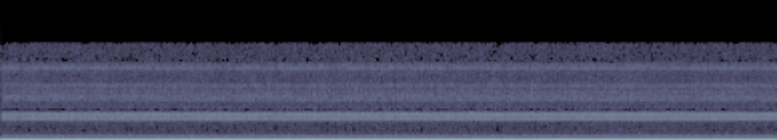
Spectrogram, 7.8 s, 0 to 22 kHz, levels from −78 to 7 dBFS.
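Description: No dropouts, clicks, distortion or timing faults are audible anywhere in the recording.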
